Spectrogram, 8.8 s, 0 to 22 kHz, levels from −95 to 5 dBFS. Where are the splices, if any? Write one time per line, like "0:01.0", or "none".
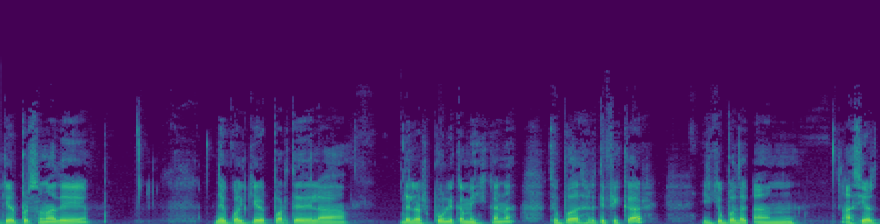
0:07.5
